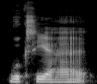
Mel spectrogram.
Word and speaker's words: wuxia: Oh, by the way, the term is pronounced wuxia. So Wuxia. anytime Thank you. X in pinyin, like Chinese pinyin, is always pronounced like sh in English.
